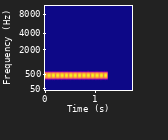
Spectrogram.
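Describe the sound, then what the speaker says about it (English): An old-fashioned telephone line tone sounds as a single steady, loud mid-pitched tone lasting a little over a second before cutting off sharply, with no voices. "phone ring, if you will."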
